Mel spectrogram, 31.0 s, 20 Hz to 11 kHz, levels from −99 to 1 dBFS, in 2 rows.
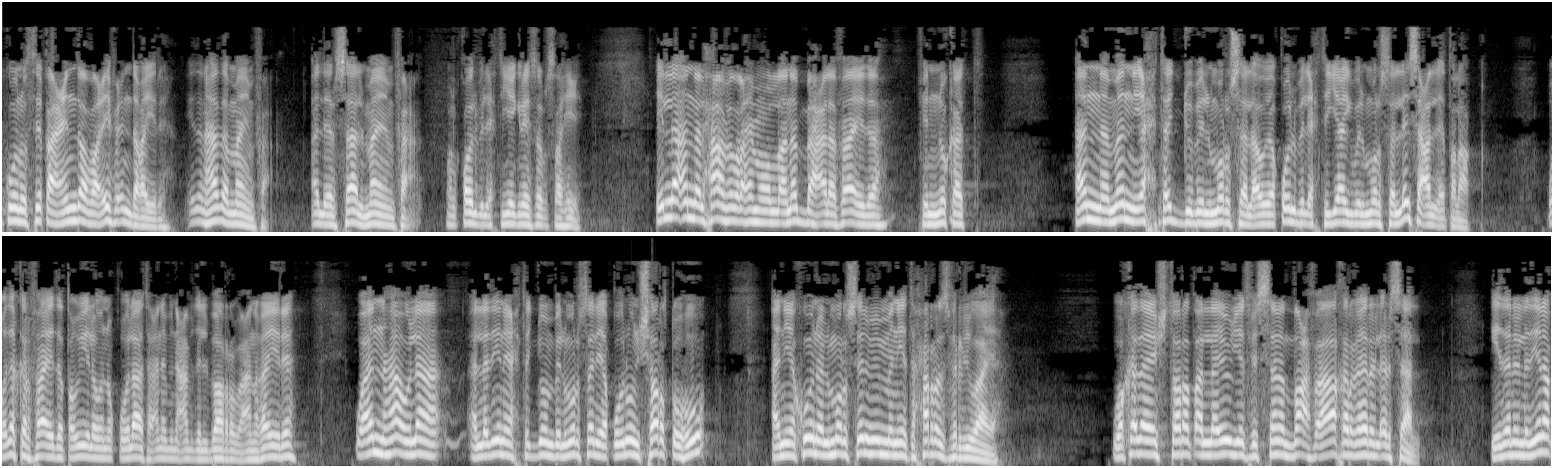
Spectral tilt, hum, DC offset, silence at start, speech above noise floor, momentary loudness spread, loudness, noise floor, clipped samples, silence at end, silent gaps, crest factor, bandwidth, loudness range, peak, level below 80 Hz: -6.5 dB/octave; none; under 0.1%; 0 s; 52 dB; 8 LU; -12 LUFS; -63 dBFS; under 0.1%; 0 s; none; 12 dB; 7.8 kHz; 3 LU; 0 dBFS; -42 dBFS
